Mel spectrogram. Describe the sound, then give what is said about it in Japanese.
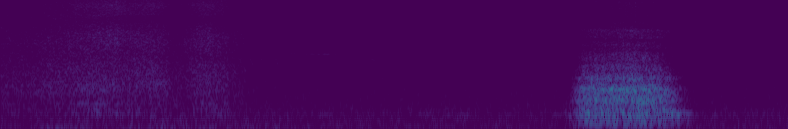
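Soft ASMR blowing into the listener's ear: a couple of faint, breathy puffs, then a short pause and one louder, fuller blow near the end. “最後に耳ふうしてあげる。”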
